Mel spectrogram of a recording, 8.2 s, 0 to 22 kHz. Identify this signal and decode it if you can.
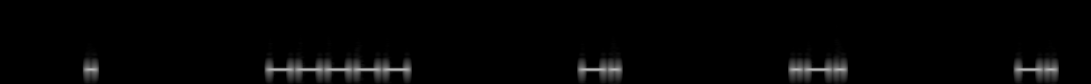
Morse code, heard as a keyed tone, about 23 wpm, spaced as for 6 wpm, 700 Hz. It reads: E0NRN
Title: USA Call Signs - 6 Characters - 8x Character Spacing - 22wpm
